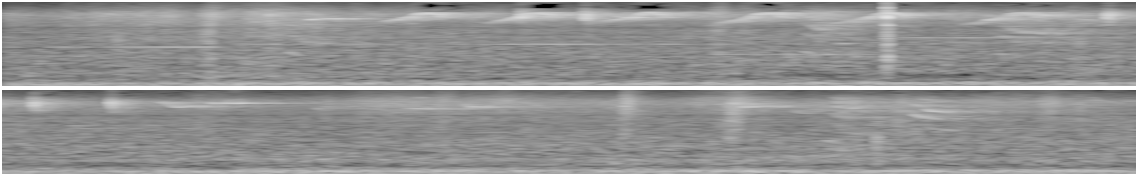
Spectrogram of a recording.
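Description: Outdoor ambience: a steady low rumble like distant engine traffic, with a run of high, rising chirps repeating a few times a second from about one and a half to five seconds in. There is a sharp click about three seconds in.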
